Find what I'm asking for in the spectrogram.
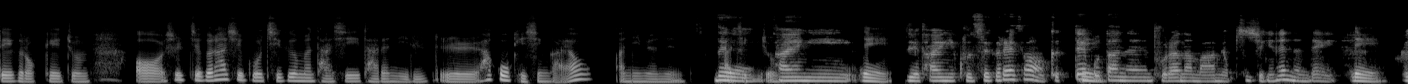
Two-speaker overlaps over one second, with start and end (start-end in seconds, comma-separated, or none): none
